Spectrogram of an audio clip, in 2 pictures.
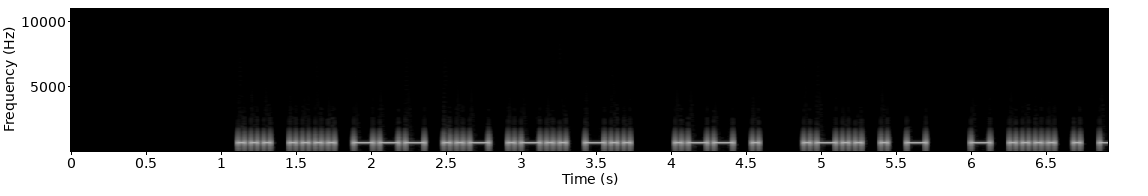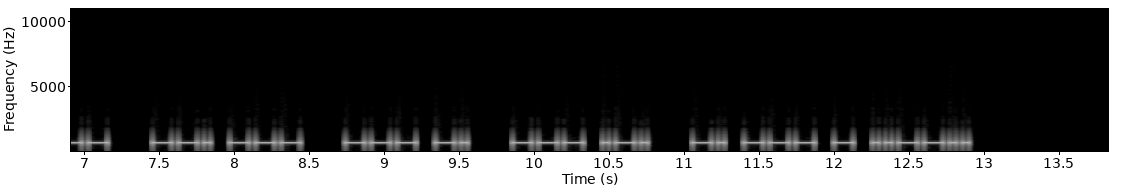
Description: Morse code, heard as a keyed tone, about 28 wpm, 700 Hz. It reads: SHOULD WE LET THEM GO ON OR NOT?
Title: Sentences from Top 600 Words 28wpm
